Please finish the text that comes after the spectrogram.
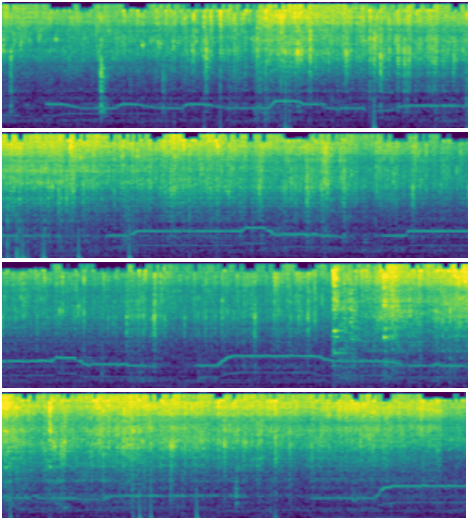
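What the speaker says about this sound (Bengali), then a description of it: "আলু আর পটলগুলো কিন্তু কেটে নিয়েছি, এবার এইগুলো আমি ভেজে নেব।" Cut potatoes and pointed gourd frying in a pan, a continuous close sizzle with intermittent clinks and scrapes of stirring.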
